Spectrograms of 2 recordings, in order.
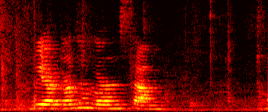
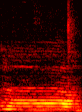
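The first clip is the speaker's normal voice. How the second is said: "uh" dropped low and level; low third tone; 4 semitones lower than usual. Shown as a demonstration. Teacher showing third tone, very low. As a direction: sink "uh" down low. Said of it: "the third tone is a very low part".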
